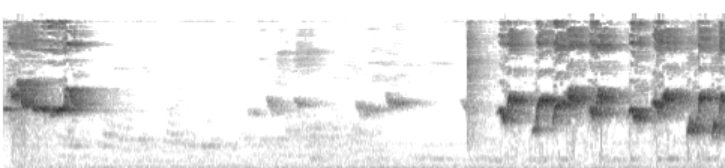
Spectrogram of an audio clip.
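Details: White-rumped shama singing: a loud rich warble, a pause with soft scattered whistles, then a burst of rapid, varied, fluty phrases and high bright notes.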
